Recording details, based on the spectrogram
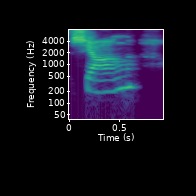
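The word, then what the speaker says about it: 象: In any case, it's again complex because the word for elephant in Chinese, xiang, also is pronounced the same as the word for image.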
